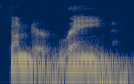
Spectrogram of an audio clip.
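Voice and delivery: usual speaking voice

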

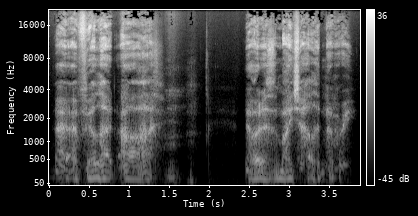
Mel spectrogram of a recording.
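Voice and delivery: hushed mocking whisper of his line. Teasing the cohost by whispering his intro. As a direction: breathe it out like a secret.

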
